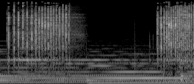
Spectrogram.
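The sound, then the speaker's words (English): Ratcheting socket wrench clicking in two quick runs of rapid, even ticks separated by a short pause, over steady musical tones. “Thanks to my trusty socket wrenches, I know I fixed it this time.”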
